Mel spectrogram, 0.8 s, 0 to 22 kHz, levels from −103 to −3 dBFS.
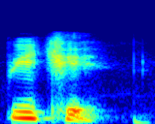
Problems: background sounds at intervals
